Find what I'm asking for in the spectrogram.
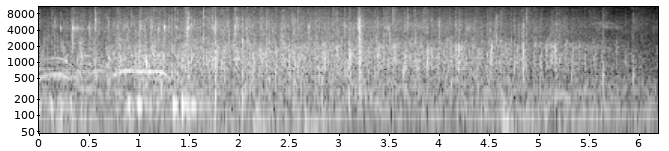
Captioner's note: applause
